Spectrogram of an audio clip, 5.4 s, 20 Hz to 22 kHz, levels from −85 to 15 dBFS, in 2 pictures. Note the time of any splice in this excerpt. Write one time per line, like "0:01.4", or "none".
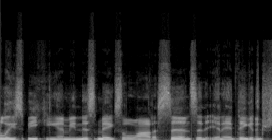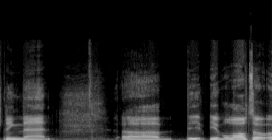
0:02.5
0:04.5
